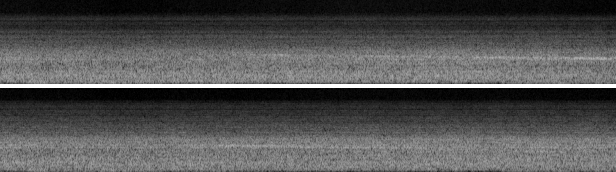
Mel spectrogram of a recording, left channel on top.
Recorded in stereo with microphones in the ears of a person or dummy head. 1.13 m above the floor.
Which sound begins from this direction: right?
Running water, at 0.0 s.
